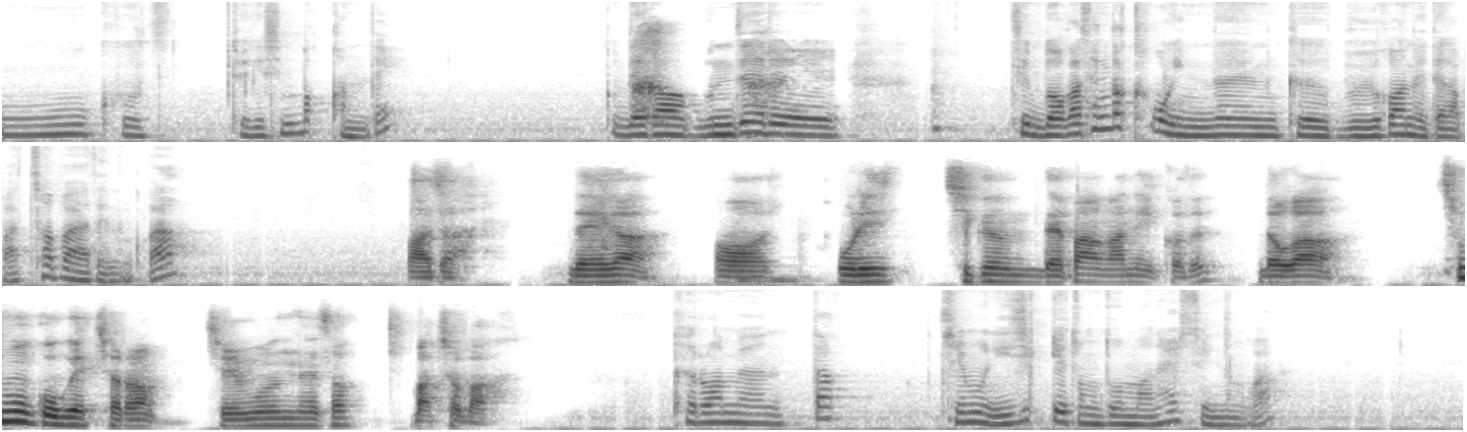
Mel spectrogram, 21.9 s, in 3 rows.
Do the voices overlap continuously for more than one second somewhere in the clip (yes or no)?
no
